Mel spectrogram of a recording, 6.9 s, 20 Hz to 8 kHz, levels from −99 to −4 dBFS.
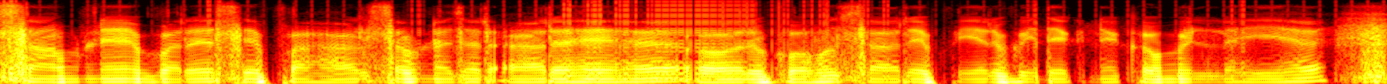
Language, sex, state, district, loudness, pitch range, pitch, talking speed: Hindi, male, Odisha, Khordha, -17 LUFS, 100-110 Hz, 105 Hz, 155 wpm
